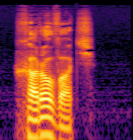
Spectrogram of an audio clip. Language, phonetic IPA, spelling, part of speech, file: Polish, [xaˈrɔvat͡ɕ], harować, verb, Pl-harować.ogg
